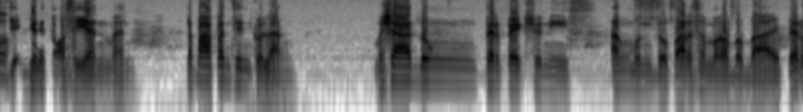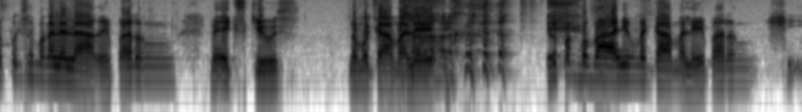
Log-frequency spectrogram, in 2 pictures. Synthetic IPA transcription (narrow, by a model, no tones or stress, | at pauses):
ɡɐnɪt̪o̞kɐsɪjanma̰n | nɐpaːpɐnsɪnko̞la̰ŋ | mɐʃaːd̪o̞ŋpɛɾfɛkʃonisʔɐŋmʊnd̪o̞paːɾɐsɐmɐŋabɐba̰ːʔɛpɛːɾo̞pɐɡ̚sɐmɐŋalɐlaːkɛpa̰ːɾɐŋmɐ̰ʔɛkskjus | nɐmɐɡ̚kaːmɐlɛ | pɛːɾo̞pɐɡ̚bɐbaːʔɪjʊŋnɐɡ̚kaːmɐlɛpaːɾɐŋʃi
